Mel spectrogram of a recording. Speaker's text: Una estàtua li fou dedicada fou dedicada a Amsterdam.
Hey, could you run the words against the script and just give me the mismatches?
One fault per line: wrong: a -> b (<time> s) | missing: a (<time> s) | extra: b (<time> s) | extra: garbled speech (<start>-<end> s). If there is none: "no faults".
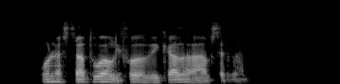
missing: fou dedicada (1.9 s)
